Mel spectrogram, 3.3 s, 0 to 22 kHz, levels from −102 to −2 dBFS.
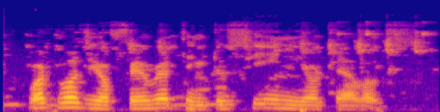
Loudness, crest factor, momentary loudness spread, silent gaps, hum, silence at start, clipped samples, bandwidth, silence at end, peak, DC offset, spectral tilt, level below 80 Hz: -21 LUFS; 18 dB; 10 LU; none; none; 0.05 s; under 0.1%; 9.8 kHz; 0.05 s; -2 dBFS; under 0.1%; -5 dB/octave; -48 dBFS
